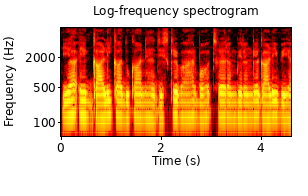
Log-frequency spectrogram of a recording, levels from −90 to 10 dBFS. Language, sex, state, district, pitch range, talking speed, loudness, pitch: Hindi, male, Jharkhand, Ranchi, 120-130 Hz, 195 wpm, -18 LUFS, 125 Hz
